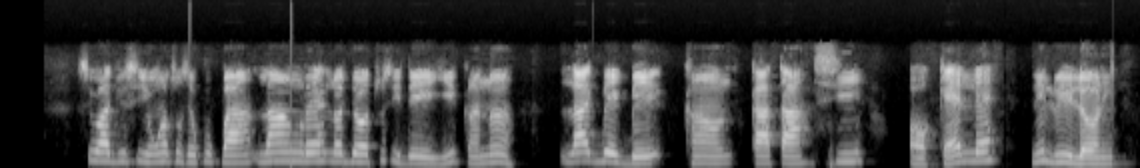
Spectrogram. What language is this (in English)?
Yoruba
